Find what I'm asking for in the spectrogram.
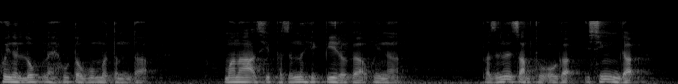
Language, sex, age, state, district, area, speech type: Manipuri, male, 30-45, Manipur, Bishnupur, rural, spontaneous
